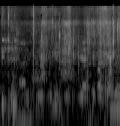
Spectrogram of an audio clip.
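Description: A woman's drawn-out admiring coo, 'oo-oo', a held vocal tone near the end, with other voices murmuring around it.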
